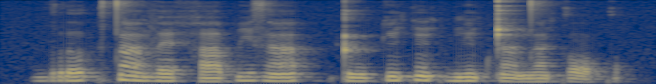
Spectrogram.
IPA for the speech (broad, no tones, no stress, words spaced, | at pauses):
ɡrɤktãvɛ hapizã | ʈukĩkũk bĩpʈãdã kɔk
